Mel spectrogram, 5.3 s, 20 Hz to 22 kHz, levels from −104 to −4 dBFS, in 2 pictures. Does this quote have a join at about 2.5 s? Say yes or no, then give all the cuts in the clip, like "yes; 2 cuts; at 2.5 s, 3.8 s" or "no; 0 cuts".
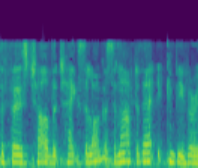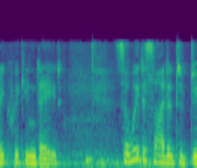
yes; 2 cuts; at 2.5 s, 4.2 s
